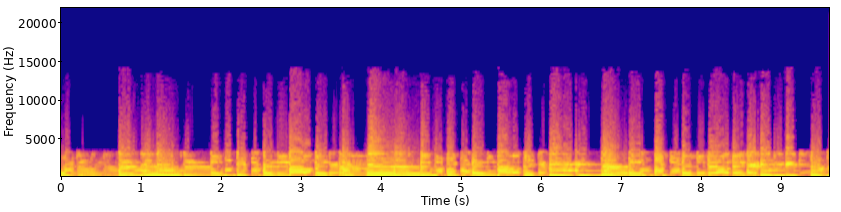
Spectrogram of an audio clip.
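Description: Instrumental music led by a plucked lute playing a quick melody of short, separate notes without a break.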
